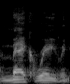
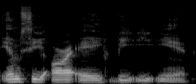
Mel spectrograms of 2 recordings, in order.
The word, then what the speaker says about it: McRaven: Yeah, McRaven, McRaven.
